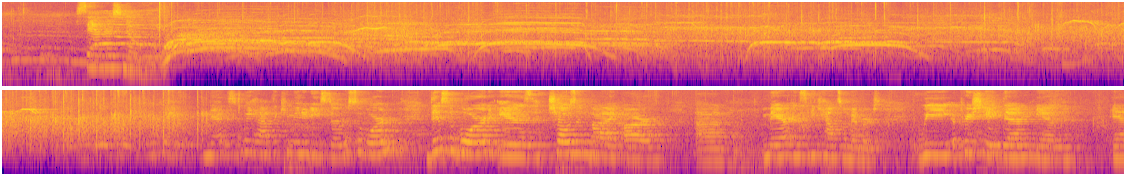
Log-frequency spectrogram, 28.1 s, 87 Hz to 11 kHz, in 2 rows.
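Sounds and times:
high whooping cheers: 1.2s - 15.5s
audience clapping: 2.0s - 16.9s.

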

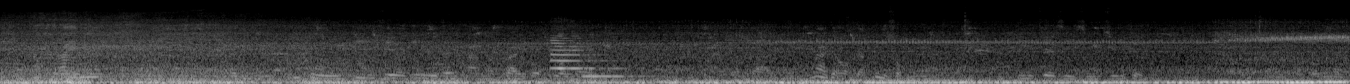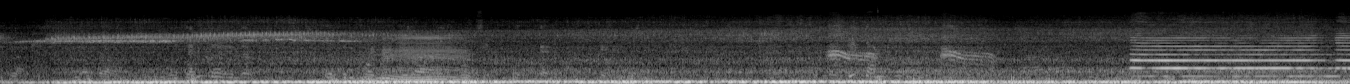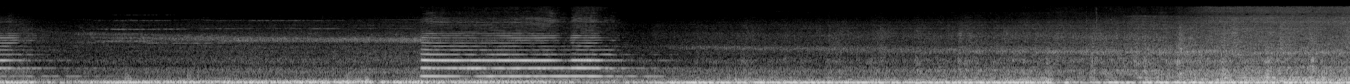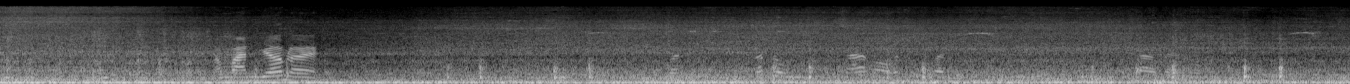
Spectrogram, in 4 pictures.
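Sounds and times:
locomotive engine rumbling: 0.0s - 54.0s
train horn blasts: 5.5s - 6.4s, 24.8s - 28.1s, 31.0s - 33.9s.

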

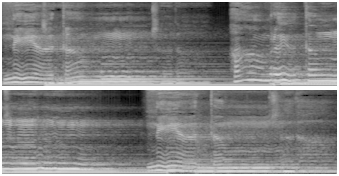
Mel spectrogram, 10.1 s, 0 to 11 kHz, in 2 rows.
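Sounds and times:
music: 0.0s - 10.0s.

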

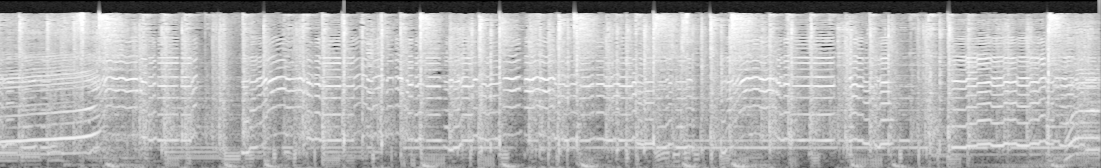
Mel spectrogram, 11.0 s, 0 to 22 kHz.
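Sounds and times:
clarinet folk melody: 0.0s - 11.0s
steady band beat: 0.7s - 9.7s.

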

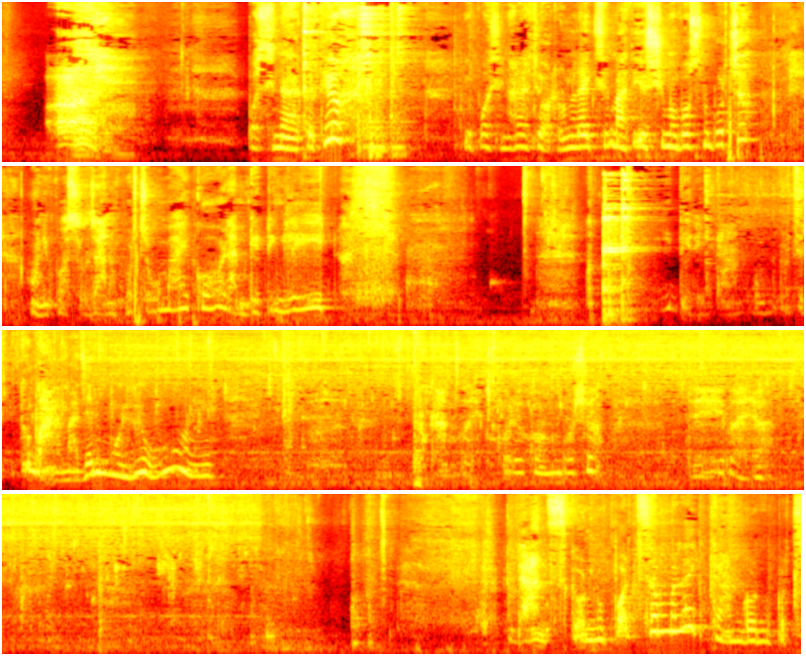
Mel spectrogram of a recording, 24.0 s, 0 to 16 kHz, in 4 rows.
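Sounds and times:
person's voice: 3.4s - 8.6s, 11.0s - 13.7s, 15.1s - 16.6s, 17.2s - 17.9s, 21.8s - 24.0s
tap water running: 11.4s - 20.8s.

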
